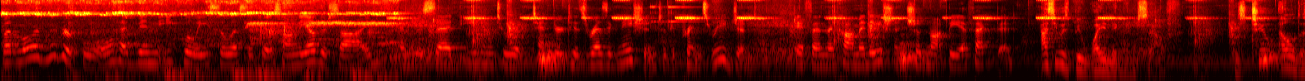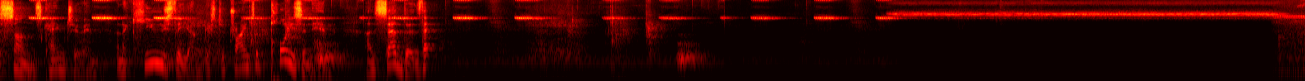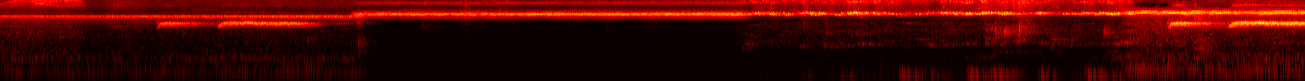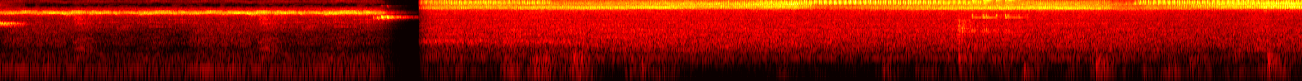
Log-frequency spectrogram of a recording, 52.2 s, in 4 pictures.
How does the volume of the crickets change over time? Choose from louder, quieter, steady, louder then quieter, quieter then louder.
quieter then louder.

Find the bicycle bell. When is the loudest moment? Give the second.
49 s.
